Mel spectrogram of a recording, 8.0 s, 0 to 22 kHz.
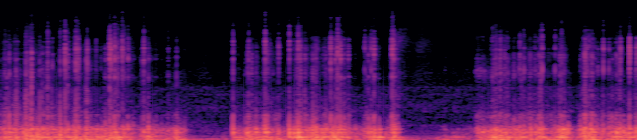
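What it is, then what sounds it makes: Metal mesh microphone grille, scratched and tapped. Long nails tap and scratch around the bare, hollow head of a white metal mesh microphone grille. The result is a dense, close, low-heavy rumbling crackle of scrapes and quick taps, with quieter pauses near 2.5 and 5.5 seconds before the scratching picks up again.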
